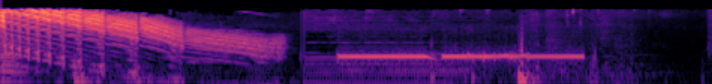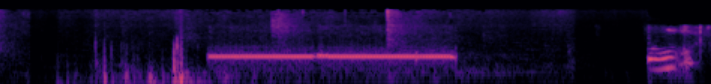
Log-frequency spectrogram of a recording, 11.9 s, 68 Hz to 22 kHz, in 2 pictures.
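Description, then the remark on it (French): A telephone tone of a prank call broadcast on Radio 2B's Morning Live, made to the mobile phone of the deputy headmaster of the lycée Rémi Bello, sounds twice as a long, steady electronic hum, each lasting about two seconds with a pause between, preceded by a sweeping falling tone and scattered clicks. “Morning Live avec euh, le canular téléphonique de l'agent de police marseillaise”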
